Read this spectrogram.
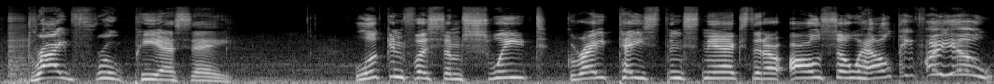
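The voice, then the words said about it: Reading in a put-on accent. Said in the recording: “reading our PSA in a different accent.”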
